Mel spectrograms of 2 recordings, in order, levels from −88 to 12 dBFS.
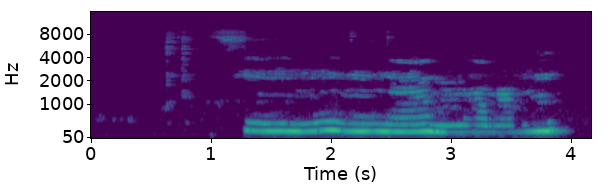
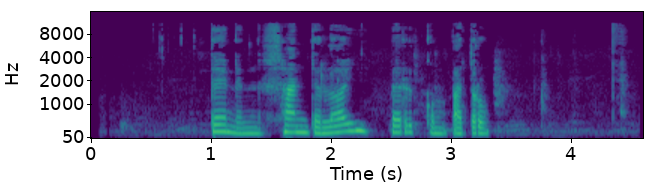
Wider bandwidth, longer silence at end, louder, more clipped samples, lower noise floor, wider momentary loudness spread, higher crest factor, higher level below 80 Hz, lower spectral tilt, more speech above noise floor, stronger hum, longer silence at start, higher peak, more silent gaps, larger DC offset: second, 8 kHz vs 11.5 kHz; about the same, 0.2 s vs 0.15 s; second, -30 LUFS vs -25 LUFS; neither; first, -77 dBFS vs -59 dBFS; about the same, 11 LU vs 10 LU; second, 12 dB vs 20 dB; second, -76 dBFS vs -66 dBFS; first, -7.5 dB/octave vs -6 dB/octave; first, 49 dB vs 35 dB; neither; about the same, 1.1 s vs 1 s; second, -18 dBFS vs -6 dBFS; neither; neither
